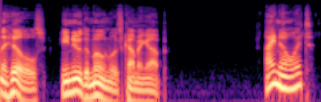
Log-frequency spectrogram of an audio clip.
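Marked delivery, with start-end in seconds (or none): 3.3-3.9 bright, higher happy reply; a girl pleased she knows; said happily. A narrator's reading. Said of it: "Marjorie said happily".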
